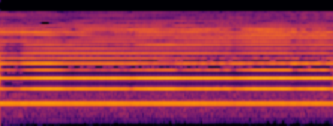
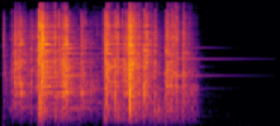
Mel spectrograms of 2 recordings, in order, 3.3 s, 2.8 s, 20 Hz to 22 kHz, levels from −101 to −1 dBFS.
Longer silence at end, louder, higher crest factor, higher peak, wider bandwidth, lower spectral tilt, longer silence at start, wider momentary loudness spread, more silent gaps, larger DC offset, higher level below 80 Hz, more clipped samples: second, 0 s vs 0.85 s; first, -16 LUFS vs -19 LUFS; second, 10 dB vs 24 dB; second, -8 dBFS vs 0 dBFS; second, 15.5 kHz vs over 20 kHz; second, 5.5 dB/octave vs 4 dB/octave; about the same, 0 s vs 0 s; second, 2 LU vs 11 LU; neither; neither; second, under -90 dBFS vs -84 dBFS; neither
